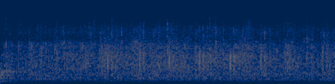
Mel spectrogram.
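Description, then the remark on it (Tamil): An audience of students at a lecture applauding, a dense, steady patter of many hands clapping together that holds at an even level throughout without speech. “இந்த மாதிரி ஒரு கடினமான உரையை ரொம்ப கவனமாக செவி கூர்ந்து கேட்டிருக்கீங்க நீங்கள் உங்கள் எல்லாருக்கும் இன்னொரு வாட்டி நீங்களே கிளாப் பண்ணணும்னு நான் நினைக்கிறேன்”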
